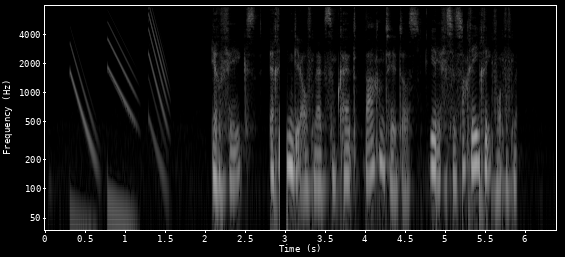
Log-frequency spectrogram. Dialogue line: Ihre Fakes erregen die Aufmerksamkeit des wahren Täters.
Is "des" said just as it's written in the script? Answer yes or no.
no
